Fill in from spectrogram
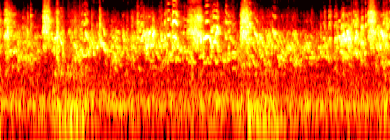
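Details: Budgerigar chirping happily in short bursts of high, scratchy chirps and squeaks with quick rising and falling slides, separated by brief gaps.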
